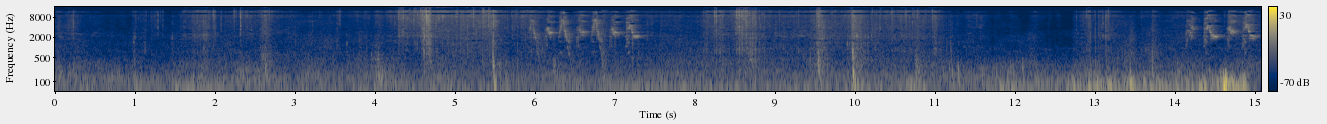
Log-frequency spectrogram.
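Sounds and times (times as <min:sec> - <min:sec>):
high bird chirps: 0:05.9 - 0:07.4, 0:14.1 - 0:15.0.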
